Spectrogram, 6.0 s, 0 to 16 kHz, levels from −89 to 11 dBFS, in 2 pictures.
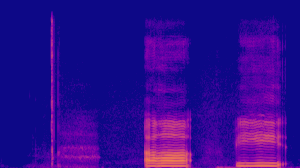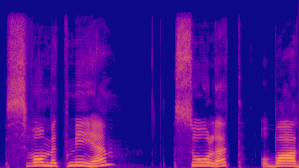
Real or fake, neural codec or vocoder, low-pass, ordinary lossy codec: fake; vocoder, 44.1 kHz, 128 mel bands every 512 samples, BigVGAN v2; 14.4 kHz; none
